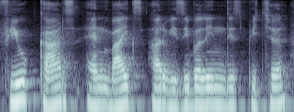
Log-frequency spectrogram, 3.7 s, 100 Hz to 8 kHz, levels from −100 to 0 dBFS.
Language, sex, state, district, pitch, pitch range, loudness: English, male, Gujarat, Valsad, 130 Hz, 125-135 Hz, -19 LUFS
